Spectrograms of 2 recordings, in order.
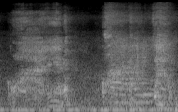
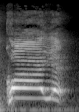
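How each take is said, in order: First: Whispered under the breath; whispering. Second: Loud, high call. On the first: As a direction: breathe the word without voice. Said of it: "whispered demo of quiet". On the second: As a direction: call the word out loudly. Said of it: "loud take of quiet". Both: Shown as a demonstration.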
